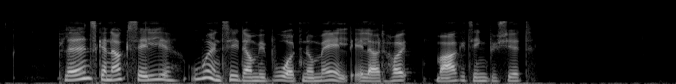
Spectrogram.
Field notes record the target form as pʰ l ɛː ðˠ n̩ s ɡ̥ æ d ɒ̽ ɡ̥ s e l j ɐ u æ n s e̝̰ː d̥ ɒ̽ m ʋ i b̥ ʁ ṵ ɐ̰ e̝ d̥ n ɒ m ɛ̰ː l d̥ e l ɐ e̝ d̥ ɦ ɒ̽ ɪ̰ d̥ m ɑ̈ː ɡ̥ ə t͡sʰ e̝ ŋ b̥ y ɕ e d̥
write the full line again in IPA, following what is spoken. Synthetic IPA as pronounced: pʰ l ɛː ðˠ n̩ s ɡ̥ æ n ɒ̽ ɡ̥ s e l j ə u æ n s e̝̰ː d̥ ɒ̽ m ʋ i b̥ ʁ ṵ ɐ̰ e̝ d̥ n ɒ m ɛ̰ː l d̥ e l ɐ e̝ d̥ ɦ ɒ̽ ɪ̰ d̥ m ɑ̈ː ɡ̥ ə t͡sʰ e̝ ŋ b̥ y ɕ e d̥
